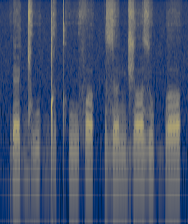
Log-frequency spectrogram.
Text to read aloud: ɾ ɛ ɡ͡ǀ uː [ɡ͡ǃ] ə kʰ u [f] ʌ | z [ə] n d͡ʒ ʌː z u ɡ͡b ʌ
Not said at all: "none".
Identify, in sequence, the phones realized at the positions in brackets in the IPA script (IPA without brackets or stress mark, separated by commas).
ɡ͡ǃ, f, ə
